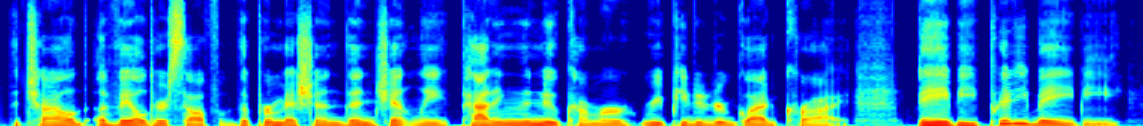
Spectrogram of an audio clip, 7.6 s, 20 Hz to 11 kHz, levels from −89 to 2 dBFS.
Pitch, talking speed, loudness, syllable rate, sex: 185 Hz, 150 wpm, -18 LUFS, 4.9 syllables/s, female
